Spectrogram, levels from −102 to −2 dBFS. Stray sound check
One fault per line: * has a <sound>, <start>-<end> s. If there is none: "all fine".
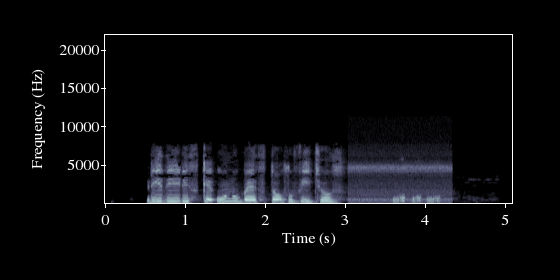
* has a laugh, 3.6-4.2 s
